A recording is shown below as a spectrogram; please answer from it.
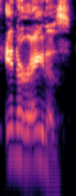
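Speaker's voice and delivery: ordinary talk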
